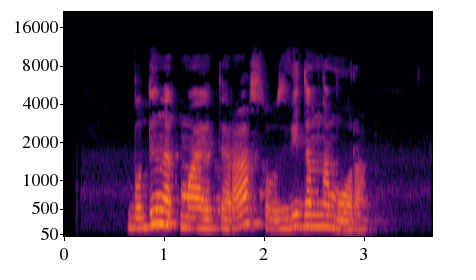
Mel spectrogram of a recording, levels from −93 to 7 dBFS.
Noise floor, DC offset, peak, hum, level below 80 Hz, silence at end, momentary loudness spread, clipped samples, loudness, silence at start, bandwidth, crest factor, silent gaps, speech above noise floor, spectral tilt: -67 dBFS; under 0.1%; -10 dBFS; none; -78 dBFS; 0.65 s; 9 LU; under 0.1%; -27 LUFS; 0.65 s; 10.5 kHz; 20 dB; none; 40 dB; -5.5 dB/octave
